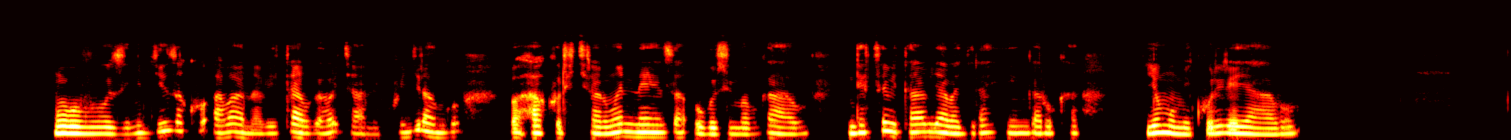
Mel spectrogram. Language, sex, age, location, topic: Kinyarwanda, female, 36-49, Huye, health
